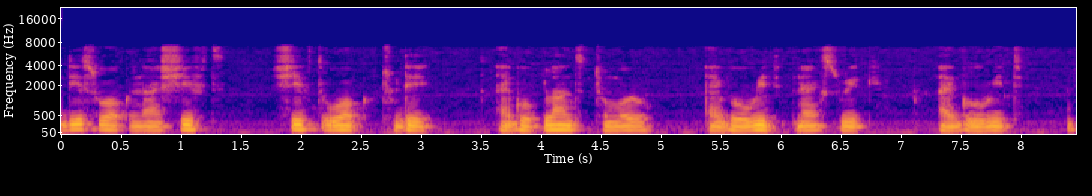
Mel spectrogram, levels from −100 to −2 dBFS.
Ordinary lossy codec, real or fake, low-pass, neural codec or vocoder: none; fake; 7.2 kHz; codec, 16 kHz, 8 kbps, FreqCodec, larger model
